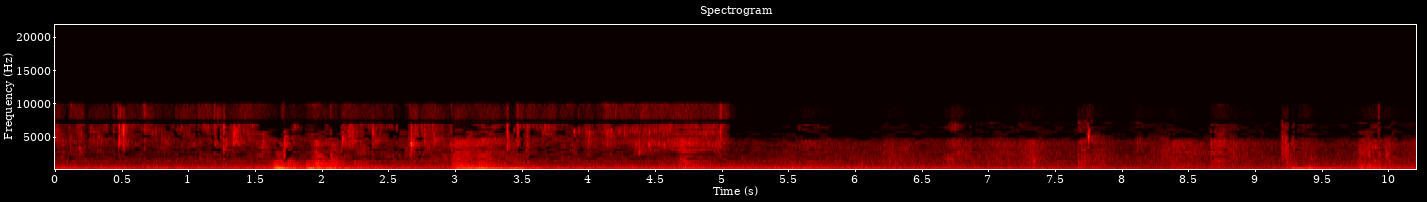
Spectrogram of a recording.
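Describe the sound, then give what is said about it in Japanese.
Running tap water splashes as hands are washed at a sink. The hiss stays steady, with a few louder splashes and bumps, and the flow changes partway through. “ちょっと手洗ってきますね。”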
